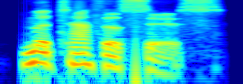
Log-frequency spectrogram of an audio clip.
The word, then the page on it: metathesis: British English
